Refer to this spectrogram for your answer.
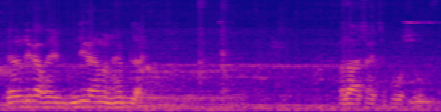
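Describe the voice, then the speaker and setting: A man working as a folk healer, calming a nervous patient with short, coaxing questions while he also addresses his viewers. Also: mid-range voice, fairly quick. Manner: soothing, coaxing, keeps asking short questions. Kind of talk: treating a patient on camera while talking to viewers. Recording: loud vehicle noise behind.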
